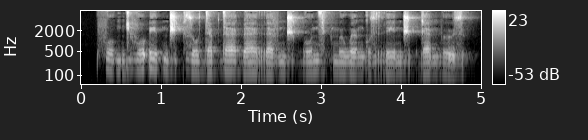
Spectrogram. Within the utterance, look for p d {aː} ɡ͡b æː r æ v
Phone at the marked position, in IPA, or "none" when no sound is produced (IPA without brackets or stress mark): æː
